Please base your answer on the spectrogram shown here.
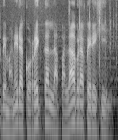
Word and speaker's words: perejil: manera correcta la palabra perejil debido al idioma le resulta difícil pronunciar correctamente la letra r y sobre todo si esta se encuentra en medio de una palabra muchos Pueden decir pel jilo y otros Pueden decir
